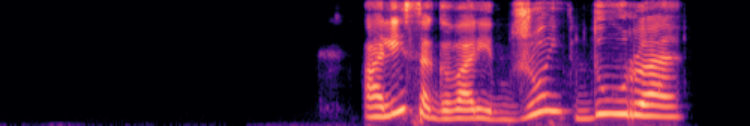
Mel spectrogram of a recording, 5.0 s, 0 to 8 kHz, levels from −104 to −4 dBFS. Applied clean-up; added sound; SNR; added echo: neural mask model Resemble Enhance denoiser.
